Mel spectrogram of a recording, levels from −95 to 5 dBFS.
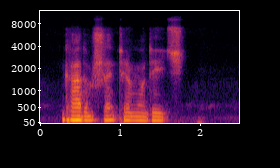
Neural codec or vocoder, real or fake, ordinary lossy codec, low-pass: codec, 16 kHz, 1.1 kbps, Voila-Tokenizer; fake; Opus, 24 kbps; 7.2 kHz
